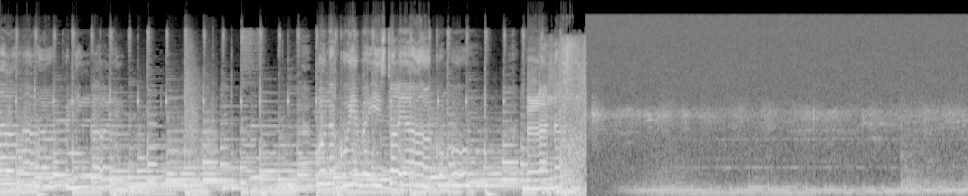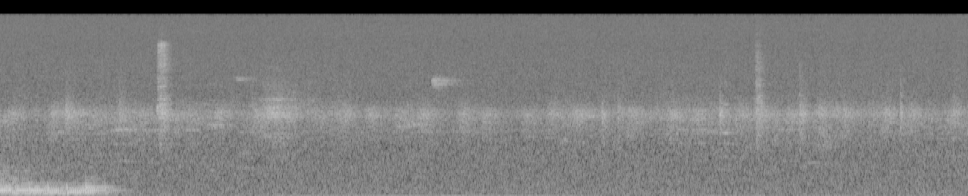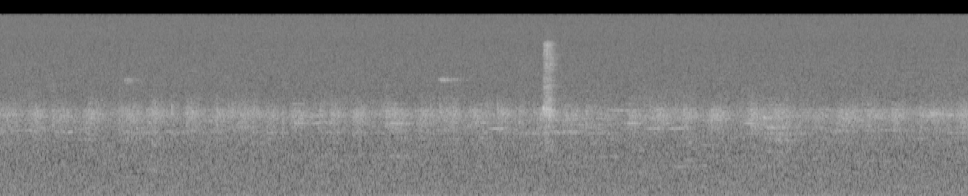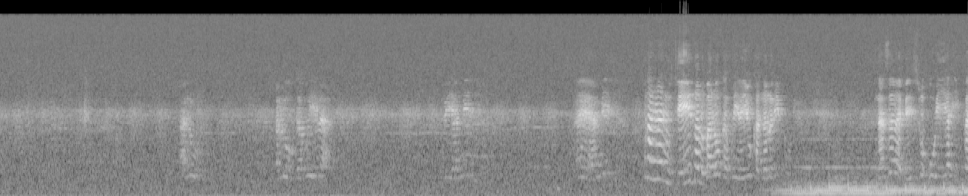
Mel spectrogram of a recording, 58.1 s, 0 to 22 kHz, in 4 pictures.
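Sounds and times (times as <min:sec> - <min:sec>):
high hiss with crackle: 0:08.2 - 0:58.0.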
